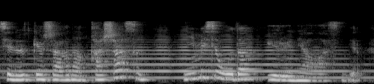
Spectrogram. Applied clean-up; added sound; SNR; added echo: none; Brass instrument; 8 dB; none.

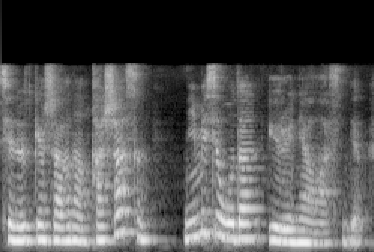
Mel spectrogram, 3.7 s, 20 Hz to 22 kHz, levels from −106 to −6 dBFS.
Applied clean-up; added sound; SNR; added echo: neural mask model Resemble Enhance denoiser.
